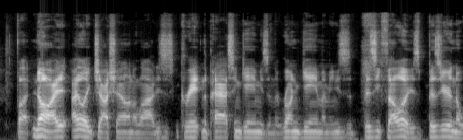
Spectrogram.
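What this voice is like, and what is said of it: Usual voice. Nothing is said of it.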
